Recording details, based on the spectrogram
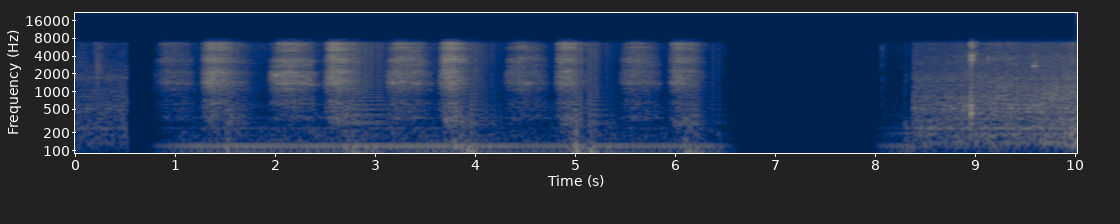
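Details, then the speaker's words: Tachypnea played as a teaching example of rapid breathing in a student presentation on respiratory regulation: quick, shallow breaths in close succession, roughly 30 or more a minute. "A continuación tenemos la taquipnea, que es una respiración rápida y esta se va a ver en trastornos como en bolas pulmonares, ataques de pánico, ejercicio intenso y muchas otras causas. Y se escucha algo así."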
